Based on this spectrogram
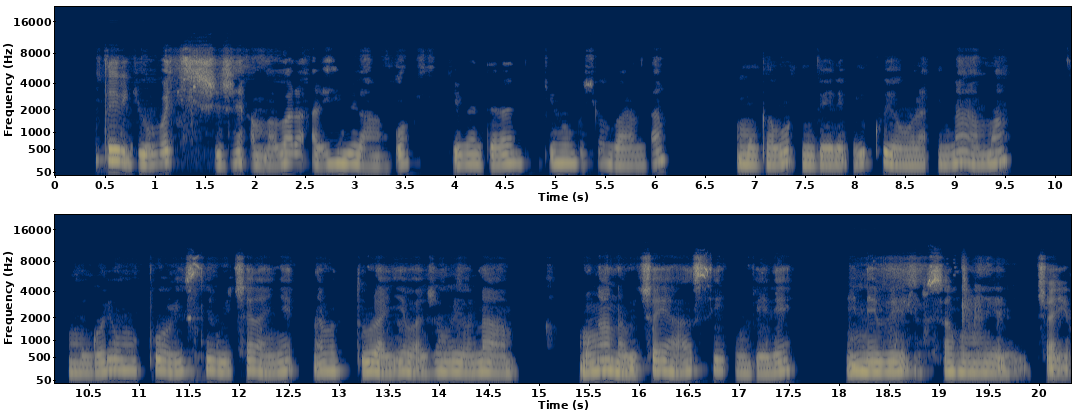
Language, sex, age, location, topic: Kinyarwanda, female, 25-35, Kigali, health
